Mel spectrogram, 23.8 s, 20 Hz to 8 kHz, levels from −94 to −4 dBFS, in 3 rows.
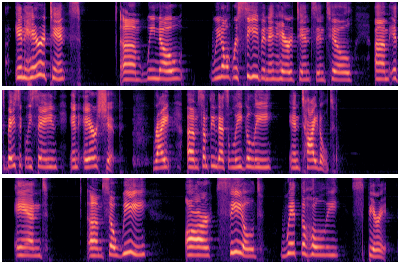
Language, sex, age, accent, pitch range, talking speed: English, female, 40-59, American, 270-330 Hz, 80 wpm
